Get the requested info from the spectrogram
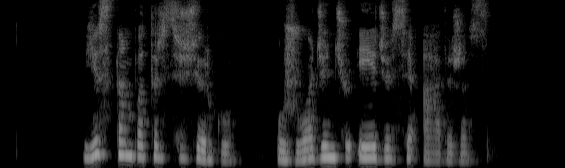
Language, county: Lithuanian, Vilnius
